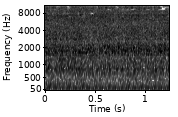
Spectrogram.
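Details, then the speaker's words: John Deere QuikTrak 652R stander mower just after starter replacement, first start: deep, even idle thrum with a steady beat and no misses or knocks; engine running smoothly, turning over better. "oh that sounds a whole lot better"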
